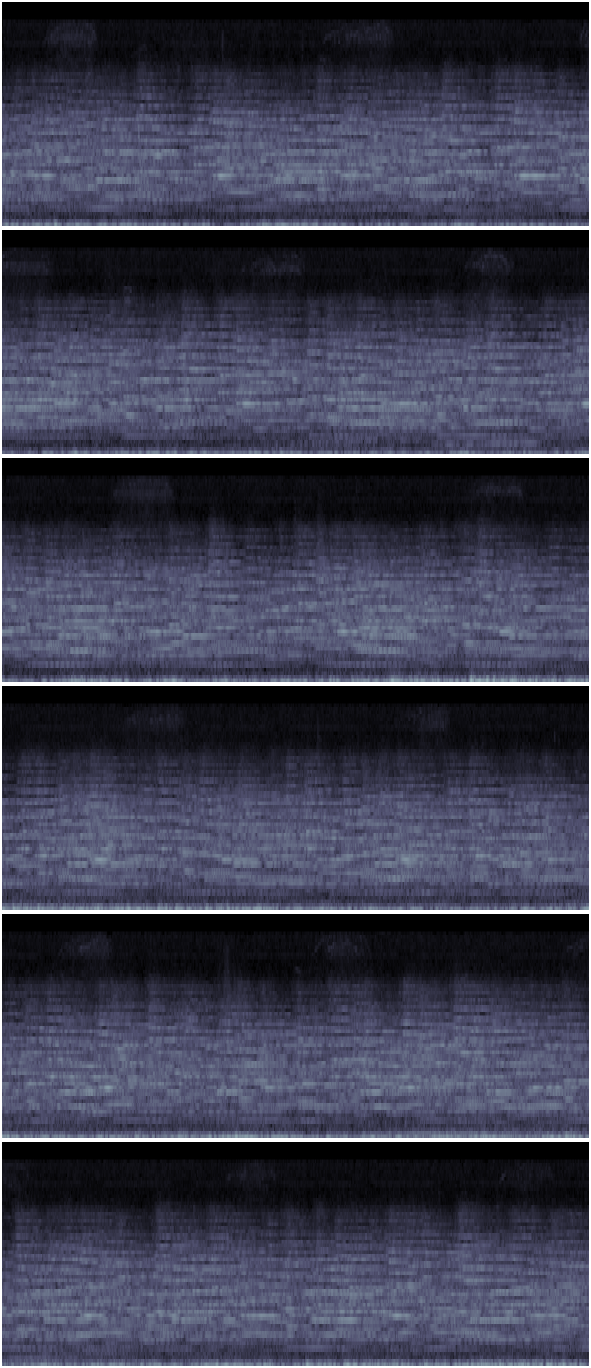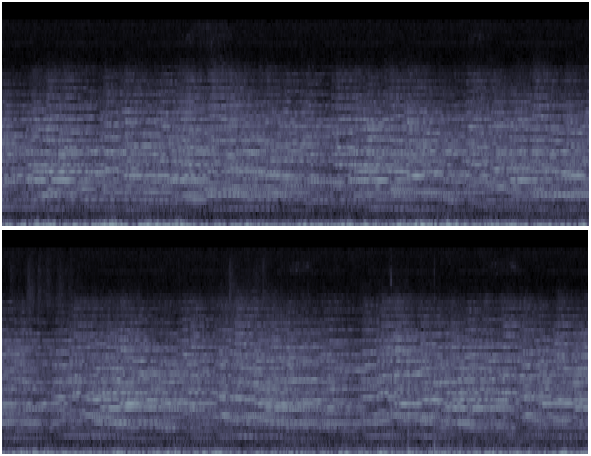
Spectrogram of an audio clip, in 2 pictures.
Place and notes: Bell ringing practice at St Mary & St Laurence Church in Bolsover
